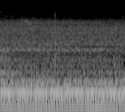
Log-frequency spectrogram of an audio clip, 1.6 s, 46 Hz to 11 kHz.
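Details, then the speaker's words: 2018 Jeep Cherokee 3.2L V6 after replacing the cylinder 1 spark plug for a P0301 misfire code: steady, even low idle rumble with no stumble or skipped beats. Misfire gone and check engine light cleared; running on all cylinders. "Now let's see if we took care of the issue. No more miss. Get cleared out. No more check engine light. No more miss."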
